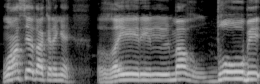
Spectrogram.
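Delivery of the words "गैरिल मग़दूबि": slow melodic tajweed chant; Quran recitation. Shown as a demonstration. Teacher reciting the verse slowly for students. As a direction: draw each syllable out in recitation.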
